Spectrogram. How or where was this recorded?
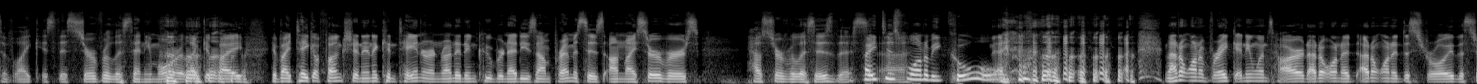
busy venue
